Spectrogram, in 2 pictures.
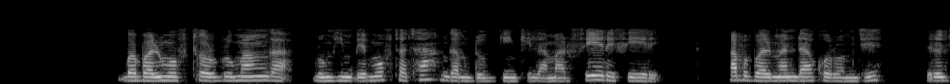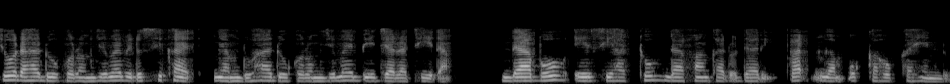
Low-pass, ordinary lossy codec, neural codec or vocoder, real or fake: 5.4 kHz; AAC, 24 kbps; codec, 16 kHz, 16 kbps, FreqCodec, larger model; fake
